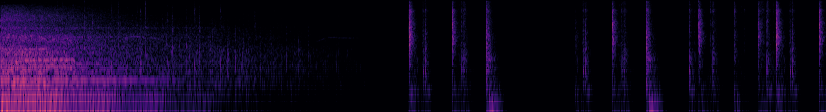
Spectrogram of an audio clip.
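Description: A logo-sting chord fades out over the first three and a half seconds. Then a typewriter-style typing sound effect clacks about a dozen times in four seconds, in irregular short strikes.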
